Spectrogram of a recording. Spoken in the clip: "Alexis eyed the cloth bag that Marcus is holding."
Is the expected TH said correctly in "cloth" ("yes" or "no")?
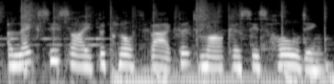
yes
